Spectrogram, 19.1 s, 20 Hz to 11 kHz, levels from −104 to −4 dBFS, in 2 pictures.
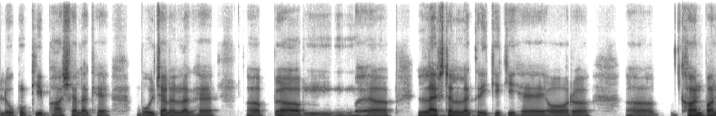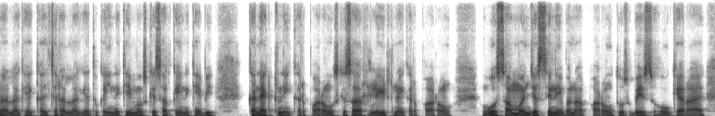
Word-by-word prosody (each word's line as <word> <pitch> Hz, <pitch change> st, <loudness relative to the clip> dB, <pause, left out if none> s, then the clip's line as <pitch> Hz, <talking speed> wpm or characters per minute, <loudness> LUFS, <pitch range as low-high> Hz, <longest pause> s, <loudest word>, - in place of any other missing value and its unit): लोगों 100 Hz, +1 st, -2 dB
की 110 Hz, -1 st, +1 dB
भाषा 95 Hz, +1 st, +2 dB
अलग 100 Hz, -1 st, -1 dB
है, 100 Hz, 0 st, -2 dB, 0.4 s
बोलचाल 100 Hz, 0 st, +1 dB
अलग 95 Hz, -1 st, 0 dB
है 95 Hz, 0 st, 0 dB
अ, -, -, -16 dB, 0.5 s
प 95 Hz, -1 st, +2 dB
म 105 Hz, +3 st, -7 dB
अ, 95 Hz, -3 st, 0 dB, 0.4 s
लाइफस्टाइल 105 Hz, +1 st, +5 dB
अलग 105 Hz, 0 st, +1 dB
तरीक़े 100 Hz, 0 st, -2 dB
की 105 Hz, 0 st, -3 dB
है 100 Hz, +1 st, 0 dB
और 95 Hz, +1 st, -1 dB, 0.7 s
अ, 95 Hz, -1 st, -3 dB, 0.4 s
खान-पान 110 Hz, -1 st, +5 dB
अलग 105 Hz, 0 st, +1 dB
है 110 Hz, -, 0 dB
कल्चर 105 Hz, +1 st, -3 dB
अलग 95 Hz, -1 st, -2 dB
है 105 Hz, -, -1 dB
तो 110 Hz, +1 st, -12 dB
कहीं 100 Hz, -2 st, -2 dB
न -, -, 0 dB
कहीं 115 Hz, -, +1 dB
मैं 110 Hz, 0 st, +1 dB
उसके 110 Hz, +3 st, -2 dB
साथ 115 Hz, 0 st, 0 dB
कहीं 105 Hz, -1 st, +1 dB
न 110 Hz, -, -2 dB
कहीं 115 Hz, -1 st, -1 dB
भी 120 Hz, +3 st, -1 dB, 0.5 s
कनेक्ट 110 Hz, 0 st, +4 dB
नहीं 100 Hz, -2 st, +1 dB
कर 100 Hz, -, -4 dB
पा 95 Hz, -1 st, -1 dB
रहा 100 Hz, -, 0 dB
हूँ, 105 Hz, -, +1 dB
उसके 105 Hz, +2 st, -3 dB
साथ 110 Hz, -2 st, +4 dB
रीलेट 100 Hz, +2 st, 0 dB
नहीं 90 Hz, -3 st, -1 dB
कर 100 Hz, +3 st, -6 dB
पा 90 Hz, -, -2 dB
रहा 90 Hz, 0 st, -4 dB
हूँ। 95 Hz, +1 st, -4 dB, 0.4 s
वो 110 Hz, +1 st, +5 dB
सामंजस्य 105 Hz, +3 st, +4 dB
नहीं 100 Hz, -1 st, +3 dB
बना 95 Hz, -1 st, 0 dB
पा 95 Hz, -, -1 dB
रहा 95 Hz, -, -1 dB
हूँ 110 Hz, -, 0 dB
तो 110 Hz, -, -1 dB
उस 105 Hz, -, -3 dB
वजह 105 Hz, 0 st, +3 dB
से 105 Hz, -, -6 dB
हो 105 Hz, +2 st, -1 dB
क्या 100 Hz, -, +3 dB
रहा 95 Hz, 0 st, 0 dB
है 110 Hz, -, -1 dB
105 Hz, 205 wpm, -24 LUFS, 95-110 Hz, 0.7 s, लाइफस्टाइल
